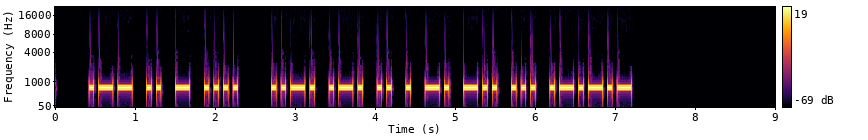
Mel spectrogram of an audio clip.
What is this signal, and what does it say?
Morse code, heard as a keyed tone, about 19 wpm, 700 Hz. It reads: WITH FRIENDS.
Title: Difficult Sentences with Hints - 20wpm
